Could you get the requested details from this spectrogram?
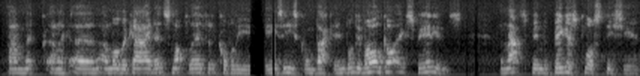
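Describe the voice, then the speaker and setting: A man answering interview questions about his team, earnest and repeating words as he starts. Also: on the high side. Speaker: team official. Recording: dull lo-fi sound.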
